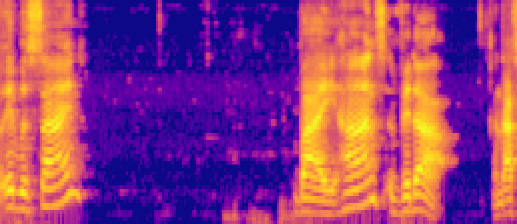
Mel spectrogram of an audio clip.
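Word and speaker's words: Vide: And so it was signed by Hans Vidar, and that's how you pronounce it. It's spelled V-I-D-E, but it's Hans Vidar. It's how you pronounce it.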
